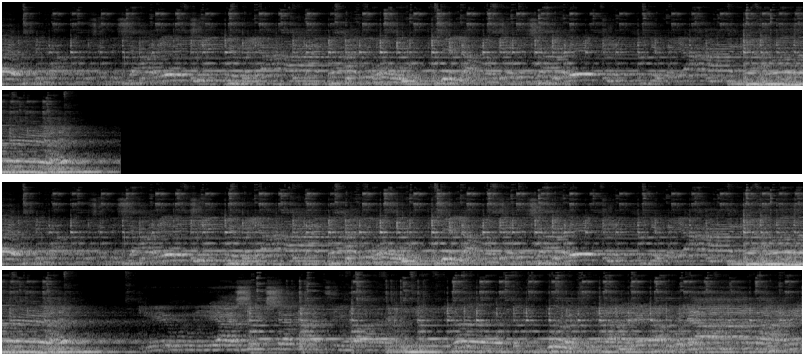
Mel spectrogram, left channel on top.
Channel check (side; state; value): left; drops out; at 9.2 s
